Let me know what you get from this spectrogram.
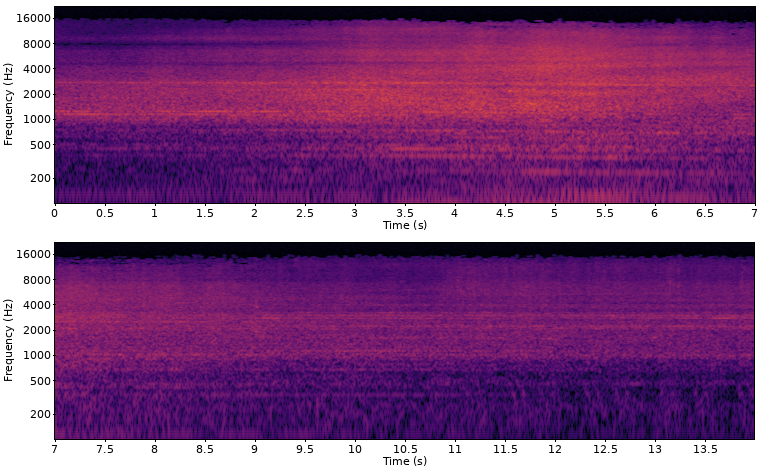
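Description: Container freight train passing. The locomotive's low hum swells to its loudest about five seconds in and drops in pitch as it goes by, then the container wagons keep rolling past with a steady rumble that slowly fades.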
